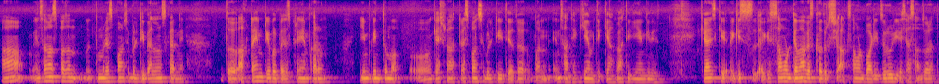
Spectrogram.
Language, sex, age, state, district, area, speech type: Kashmiri, male, 45-60, Jammu and Kashmir, Ganderbal, rural, spontaneous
